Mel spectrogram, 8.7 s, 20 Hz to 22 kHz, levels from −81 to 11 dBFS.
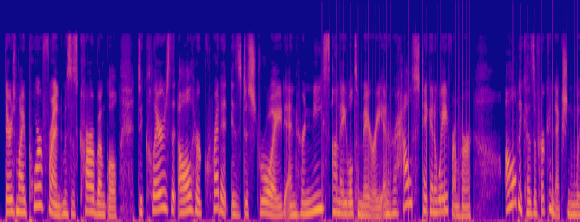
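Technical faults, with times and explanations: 4.83 to 8.67 s, periodic USB or driver dropouts: A steady train of ticks runs through the speech, about 70 in all. They recur every 54 ms, roughly 18 a second. Each time, around 10 ms of audio is simply skipped rather than filled with silence. The waveform jumps straight across the gap, and that abrupt join is the tick you hear. A background task is likely stalling the USB bus or audio driver on a fixed cycle, which explains the even spacing.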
